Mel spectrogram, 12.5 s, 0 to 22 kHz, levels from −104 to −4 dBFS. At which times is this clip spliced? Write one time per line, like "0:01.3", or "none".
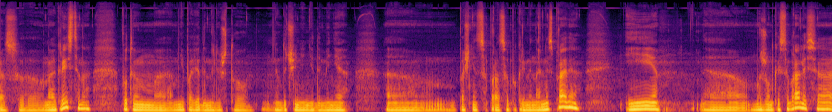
none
